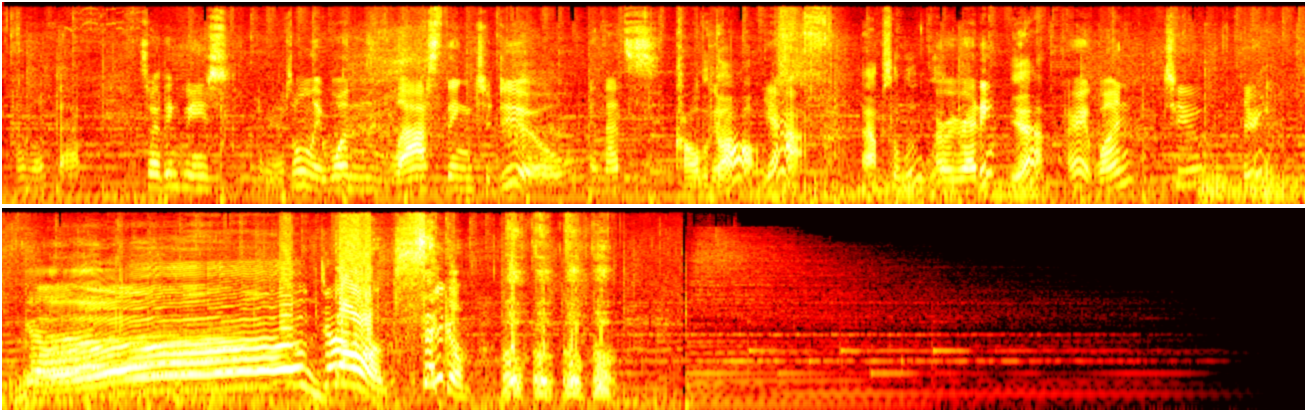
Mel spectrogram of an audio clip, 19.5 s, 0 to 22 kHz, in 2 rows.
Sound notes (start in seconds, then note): 9.7 in Unison; 13.1 both bark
